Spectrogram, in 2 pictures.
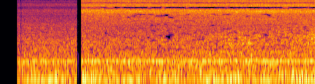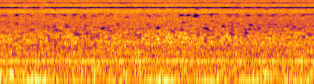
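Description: Steady machine-shop hum from running machinery, with a constant mid-pitched tone over a low hum. It cuts in suddenly just after the start and drops out for an instant under a second in.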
